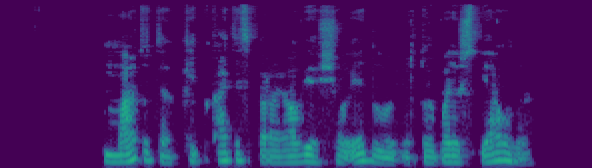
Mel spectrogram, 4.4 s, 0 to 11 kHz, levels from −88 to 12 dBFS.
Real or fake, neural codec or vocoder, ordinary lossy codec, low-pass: real; none; MP3, 96 kbps; 9.9 kHz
